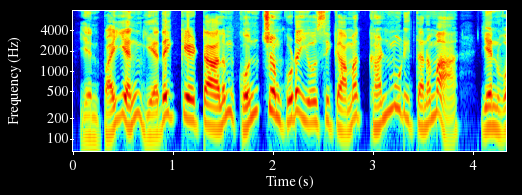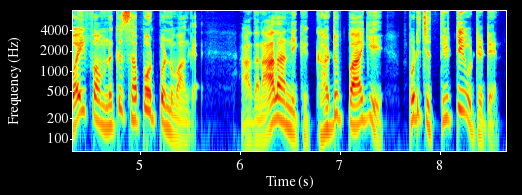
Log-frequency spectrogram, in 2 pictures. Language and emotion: Tamil, angry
